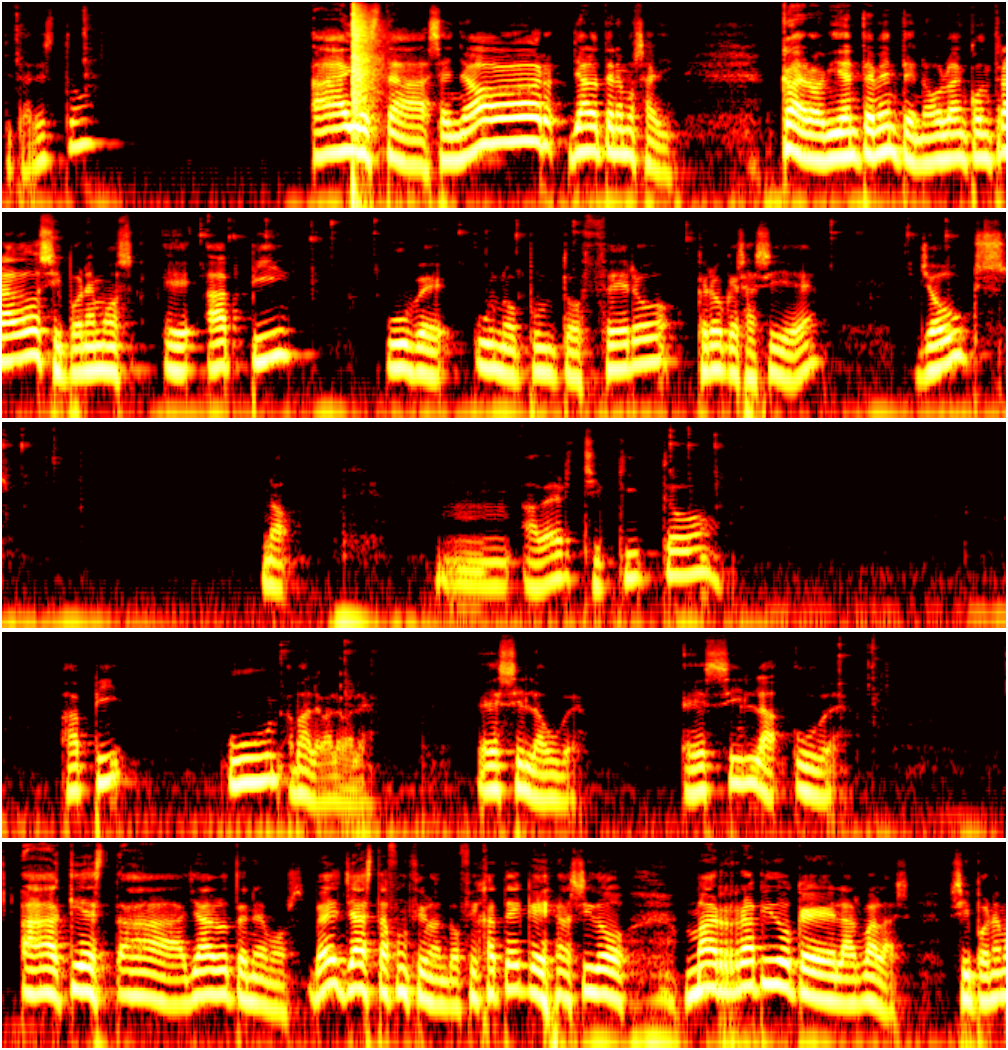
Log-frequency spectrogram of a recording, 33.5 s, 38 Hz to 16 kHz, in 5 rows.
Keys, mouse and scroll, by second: 0.1 BackSpace, 0.6 Return, 5.9 click, 7.0 click, 8.0-10.5 typing, 12.2-13.5 typing, 13.8 Return, 16.6-17.8 drag, 17.6-18.6 typing, 21.9 Escape, 22.3 Escape, 23.6 click, 24.9-27.1 drag, 25.6 BackSpace, 25.9 Return, 30.0-33.4 drag.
